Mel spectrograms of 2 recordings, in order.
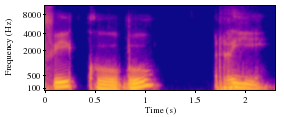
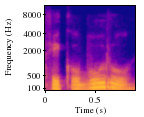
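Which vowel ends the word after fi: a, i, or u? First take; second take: i; u. First: The word ends with an i vowel. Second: The word ends with a u vowel. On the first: The speaker calls it right. "dibaca kasroh atau majrur" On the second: The speaker calls it wrong.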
